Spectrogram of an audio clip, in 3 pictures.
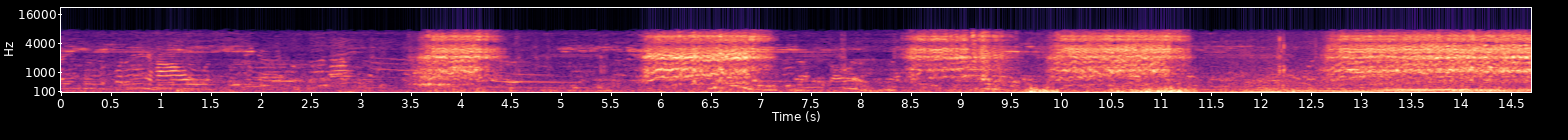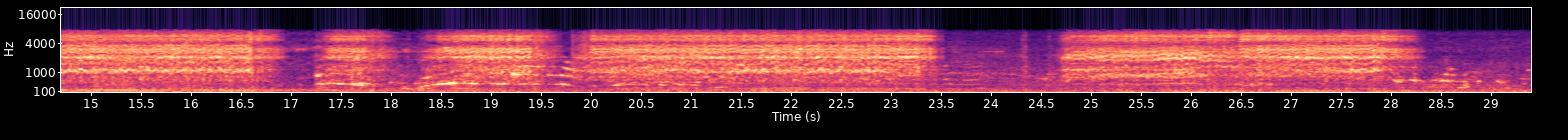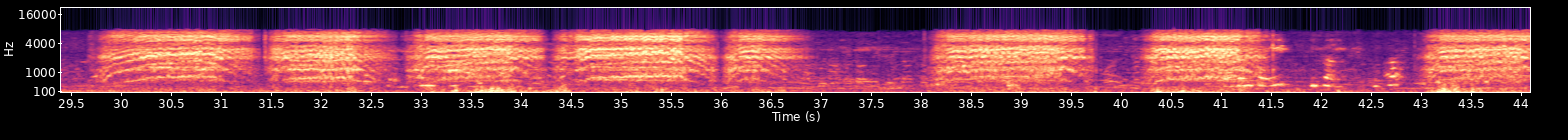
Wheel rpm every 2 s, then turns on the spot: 0, 10, 30, 50, 40, 50, 50, 110, 70, 60, 100, 90, 50, 110, 30, 120, 110, 130, 40, 100, 80, 50.
16-18 28-32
